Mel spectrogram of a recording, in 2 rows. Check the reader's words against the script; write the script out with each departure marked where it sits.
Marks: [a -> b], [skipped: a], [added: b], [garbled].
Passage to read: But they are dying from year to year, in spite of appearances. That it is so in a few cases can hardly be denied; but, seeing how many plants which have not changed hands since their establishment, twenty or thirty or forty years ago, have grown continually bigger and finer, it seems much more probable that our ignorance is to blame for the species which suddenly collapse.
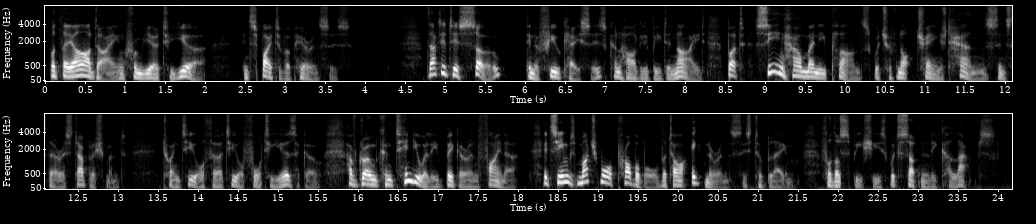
But they are dying from year to year, in spite of appearances. That it is so in a few cases can hardly be denied; but, seeing how many plants which have not changed hands since their establishment, twenty or thirty or forty years ago, have grown continually bigger and finer, it seems much more probable that our ignorance is to blame for the species which suddenly collapse.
